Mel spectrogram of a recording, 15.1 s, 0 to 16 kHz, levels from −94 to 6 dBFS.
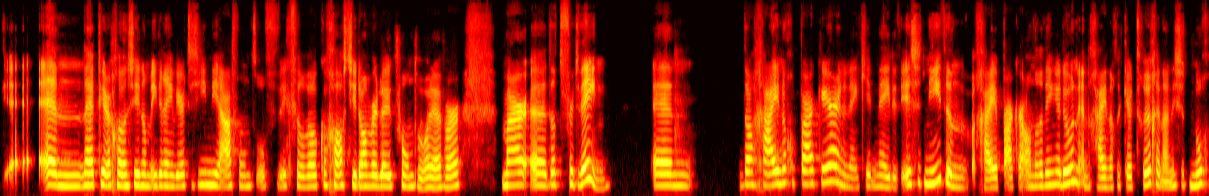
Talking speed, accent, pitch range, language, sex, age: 270 wpm, Dutch, 200-235 Hz, Dutch, female, 20-39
